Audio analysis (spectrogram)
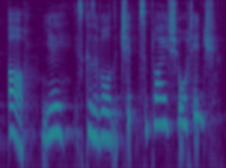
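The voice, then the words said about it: Bad imitation of Kiwi accent. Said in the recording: “That was a really bad impersonation of a Kiwi accent.”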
